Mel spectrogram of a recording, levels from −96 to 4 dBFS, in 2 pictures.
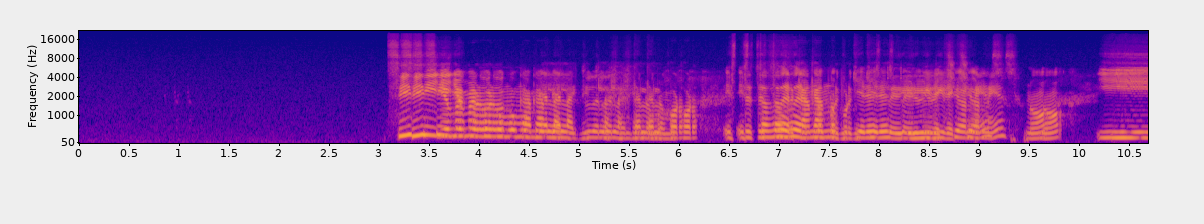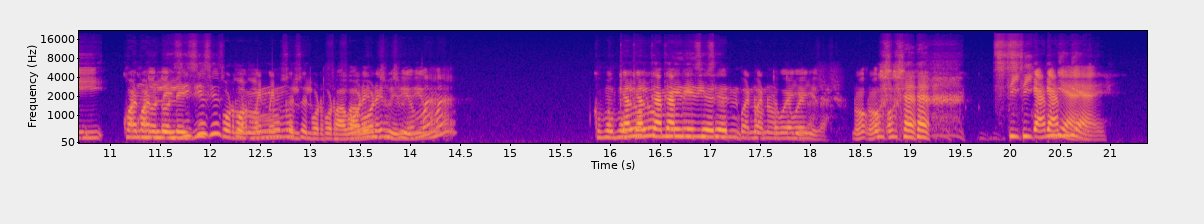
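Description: From start to finish the speech carries a doubled audio track: a second, full-band copy trails the original by around 150 ms and sits at roughly the same level, so every syllable gets a dry, flat echo with no decay or room colour to it. It sounds like two takes stacked slightly out of step. The likely cause is the same signal being picked up a second time through a slower path, or an edit holding two offset copies.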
